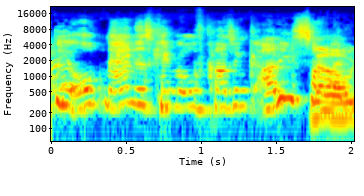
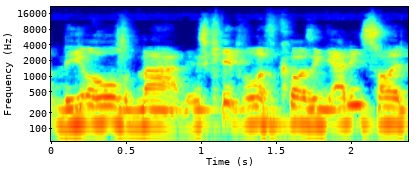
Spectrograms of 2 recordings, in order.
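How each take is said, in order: First: It is read in a cute, adorable voice. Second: It is read in a plain, ordinary voice. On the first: The speaker calls it right. "Let me read that again" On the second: The speaker calls it wrong. "I didn't realise it was meant to be adorable"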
